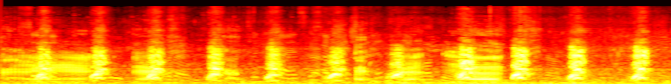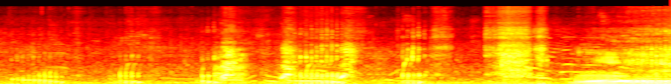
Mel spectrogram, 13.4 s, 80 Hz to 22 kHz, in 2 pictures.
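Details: Steller sea lions in a city seaport on 10 April 2022, giving a run of short, hoarse barks at an uneven pace, nearly two a second, ending in a deeper, drawn-out roar over a background rumble.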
